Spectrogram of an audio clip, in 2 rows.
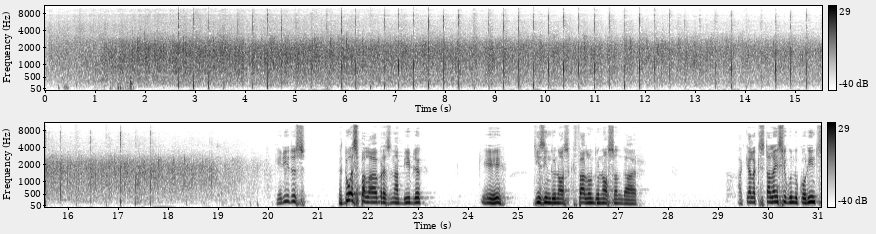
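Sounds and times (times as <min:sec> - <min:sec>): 
audience applause: 0:00.0 - 0:20.1
speech: 0:20.2 - 0:20.8, 0:21.4 - 0:23.2, 0:24.3 - 0:27.5, 0:29.4 - 0:31.0.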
